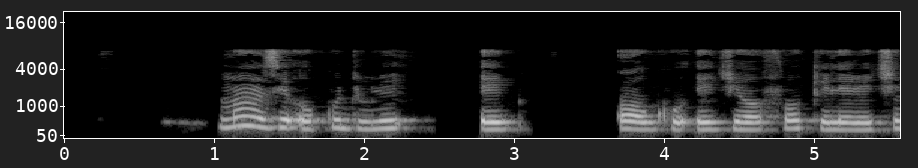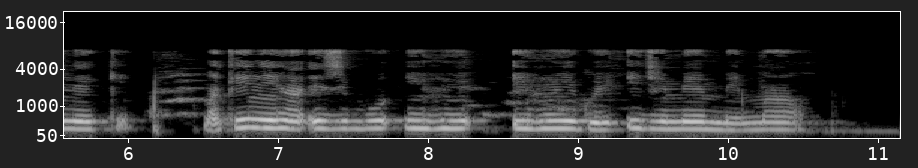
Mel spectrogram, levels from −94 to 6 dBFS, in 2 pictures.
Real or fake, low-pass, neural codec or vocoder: real; 7.2 kHz; none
